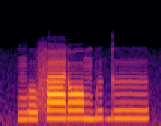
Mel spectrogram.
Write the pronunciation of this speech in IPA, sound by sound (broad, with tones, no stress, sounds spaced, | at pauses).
ŋ o˨ f aː˦ ɾ ɔː˦ m b ɯ˦ ɡ ɯː˦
